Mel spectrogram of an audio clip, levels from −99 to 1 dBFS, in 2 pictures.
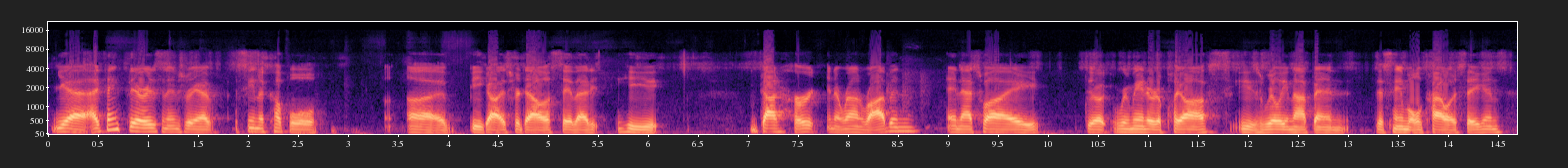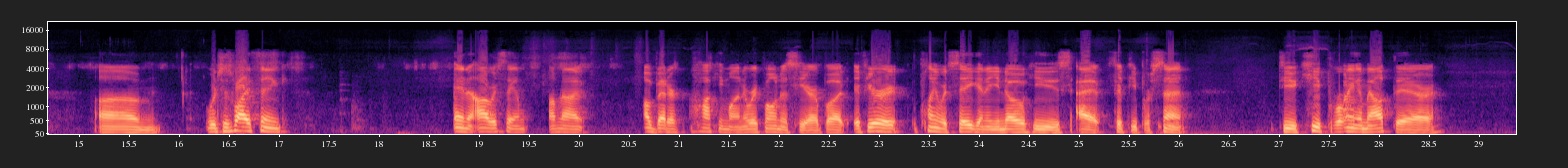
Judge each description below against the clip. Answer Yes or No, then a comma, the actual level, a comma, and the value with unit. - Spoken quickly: No, average, 165 wpm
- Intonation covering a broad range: No, average, 3.5 semitones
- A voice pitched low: Yes, low, 105 Hz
